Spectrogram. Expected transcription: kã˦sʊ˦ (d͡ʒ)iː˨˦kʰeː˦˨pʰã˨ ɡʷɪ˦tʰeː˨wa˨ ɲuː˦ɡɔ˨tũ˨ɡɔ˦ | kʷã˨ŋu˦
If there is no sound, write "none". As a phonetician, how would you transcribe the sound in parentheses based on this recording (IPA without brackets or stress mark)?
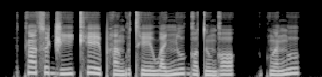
d͡ʒ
